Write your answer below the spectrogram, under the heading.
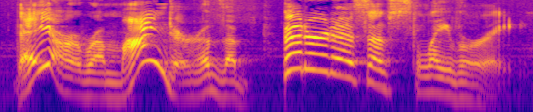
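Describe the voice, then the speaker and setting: A woman performs a put-on character voice. She holds a moderate pace. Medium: read story. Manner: earnest, formal.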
